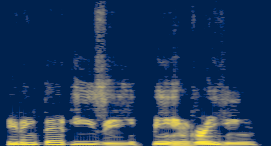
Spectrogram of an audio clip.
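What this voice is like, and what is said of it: Sung Kermit the Frog voice impression. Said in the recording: “I can do Kermit and I can do Kermit pretty good ... I can even sing as Kermit ... my voice is cracking a little bit because of the throat”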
